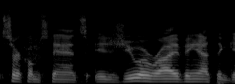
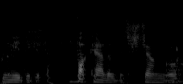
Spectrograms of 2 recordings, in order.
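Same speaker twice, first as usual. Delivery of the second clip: very hushed, weary, exasperated, fed-up sigh; 4 semitones lower, 12 dB quieter than usual. Voicing a character who sighs after a rough escape: sighing, fed up. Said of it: "sighs, and she's like".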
